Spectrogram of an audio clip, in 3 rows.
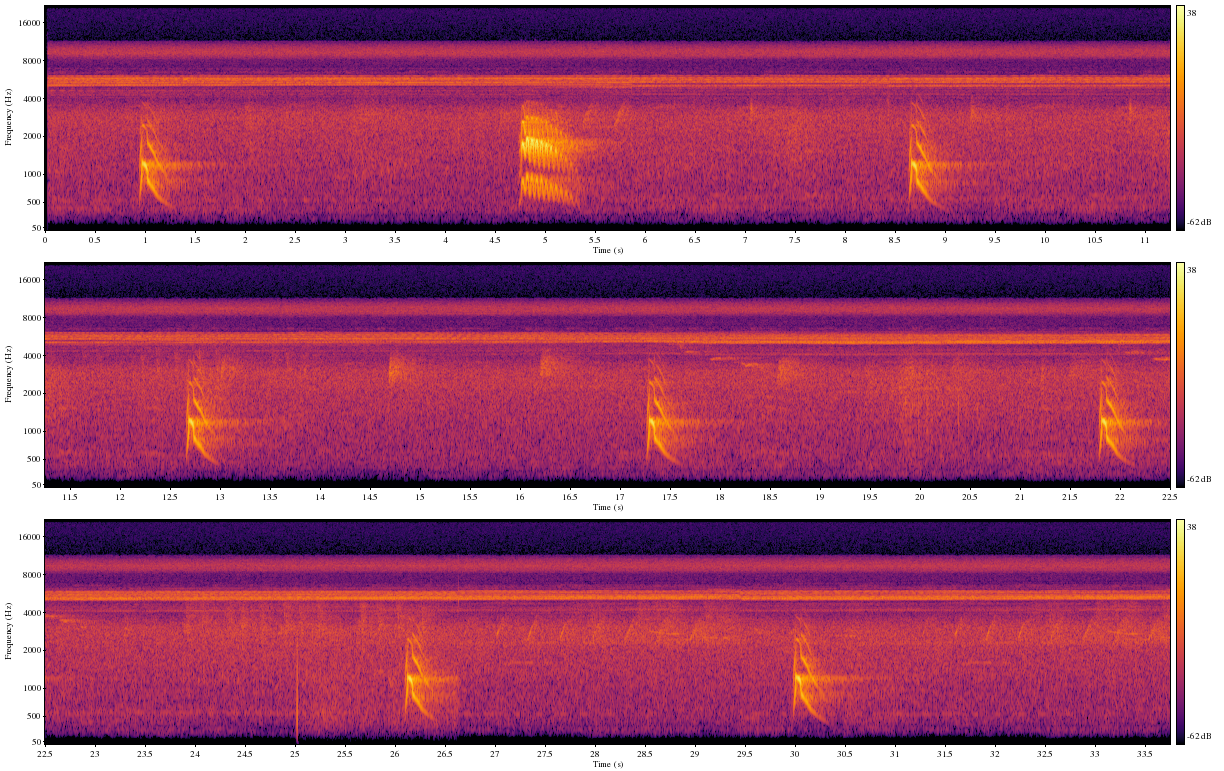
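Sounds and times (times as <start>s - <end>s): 
Malayan banded pitta Hydrornis irena calling: 0.9s - 1.6s, 4.7s - 5.9s, 8.6s - 9.5s, 12.6s - 13.4s, 17.2s - 18.9s, 21.7s - 22.9s, 23.9s - 29.4s, 30.0s - 30.7s.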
